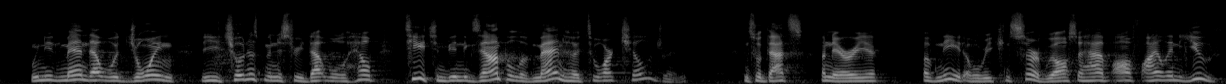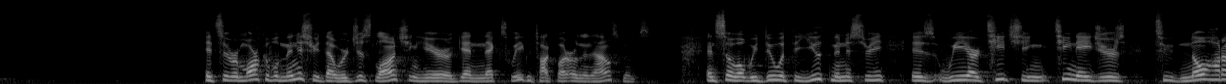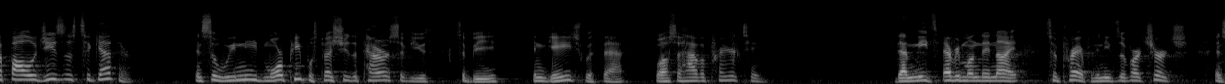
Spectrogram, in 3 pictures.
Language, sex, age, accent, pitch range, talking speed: English, male, 40-59, American, 150-195 Hz, 185 wpm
